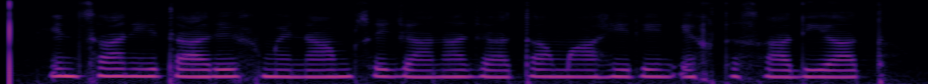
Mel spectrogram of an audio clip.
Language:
Urdu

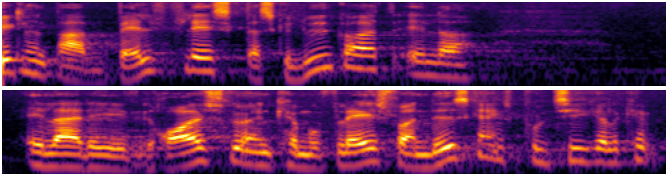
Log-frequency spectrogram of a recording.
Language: Danish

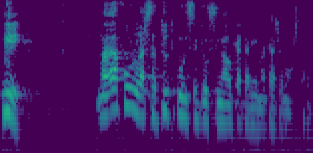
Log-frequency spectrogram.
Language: Catalan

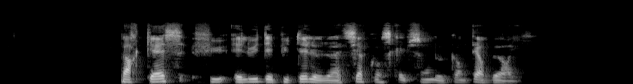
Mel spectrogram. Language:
French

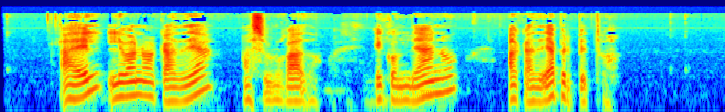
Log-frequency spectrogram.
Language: Galician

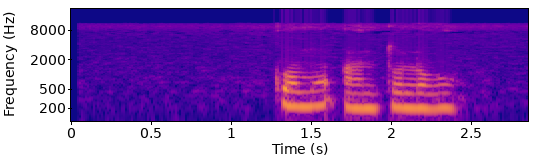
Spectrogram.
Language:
Spanish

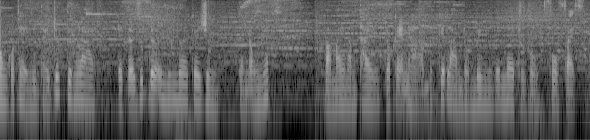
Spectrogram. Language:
Vietnamese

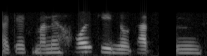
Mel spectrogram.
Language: Assamese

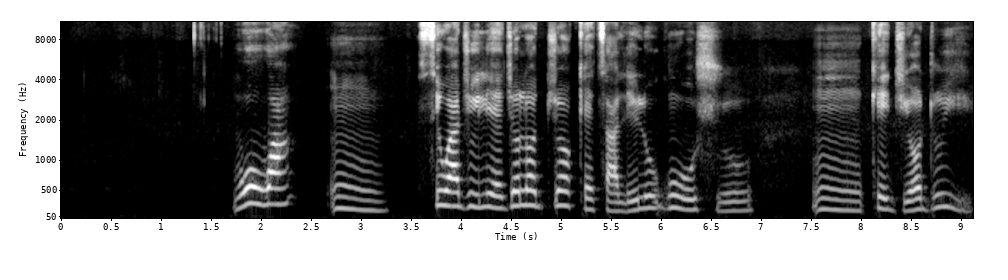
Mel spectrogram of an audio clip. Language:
Yoruba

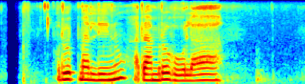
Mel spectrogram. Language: Nepali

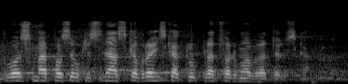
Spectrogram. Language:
Polish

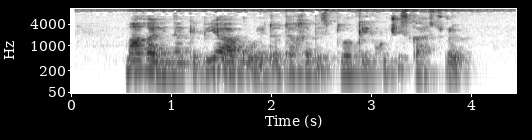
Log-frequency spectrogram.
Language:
Georgian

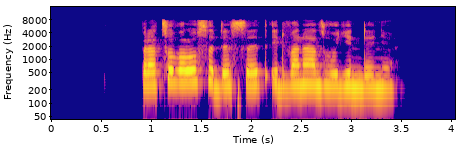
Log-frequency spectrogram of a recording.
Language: Czech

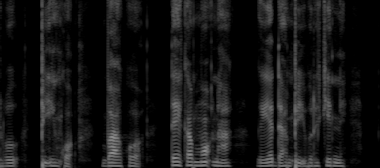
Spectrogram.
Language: Samba Leko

